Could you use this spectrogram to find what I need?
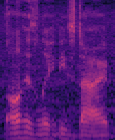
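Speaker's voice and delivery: normal talking voice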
